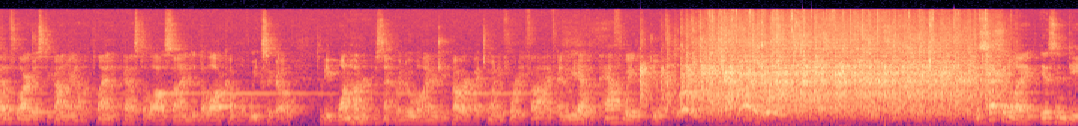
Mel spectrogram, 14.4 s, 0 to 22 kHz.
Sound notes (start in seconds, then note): 11.3 applause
